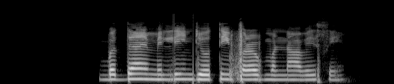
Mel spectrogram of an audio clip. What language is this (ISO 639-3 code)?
gjk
